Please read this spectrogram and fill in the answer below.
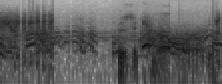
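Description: Music breaks off about half a second in, leaving a man's wordless, wavering vocal sounds until the music comes back at the very end.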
